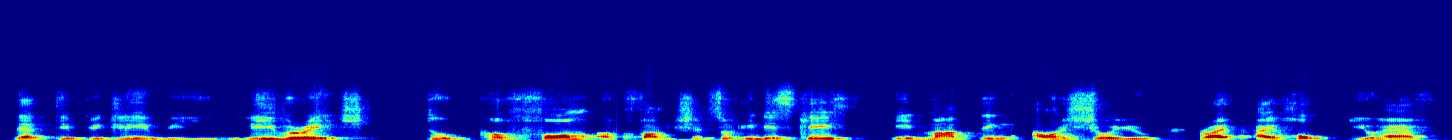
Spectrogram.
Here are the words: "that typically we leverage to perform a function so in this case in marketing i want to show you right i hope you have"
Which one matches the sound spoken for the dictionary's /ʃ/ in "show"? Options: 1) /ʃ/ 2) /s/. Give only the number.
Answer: 1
